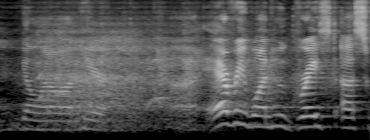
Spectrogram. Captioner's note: laughter and applause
